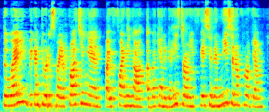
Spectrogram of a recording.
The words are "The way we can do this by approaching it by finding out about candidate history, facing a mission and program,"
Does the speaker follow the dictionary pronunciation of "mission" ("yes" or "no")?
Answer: no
